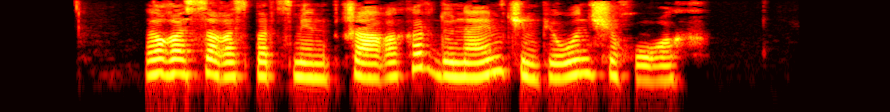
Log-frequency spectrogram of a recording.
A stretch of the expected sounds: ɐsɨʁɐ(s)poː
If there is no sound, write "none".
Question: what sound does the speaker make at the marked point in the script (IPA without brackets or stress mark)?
s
